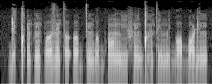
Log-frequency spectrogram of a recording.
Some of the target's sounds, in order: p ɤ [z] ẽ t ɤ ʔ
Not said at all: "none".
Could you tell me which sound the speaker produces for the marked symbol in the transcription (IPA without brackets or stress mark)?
z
